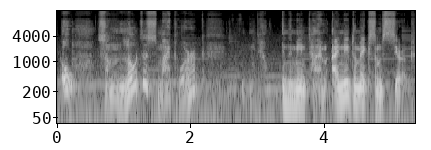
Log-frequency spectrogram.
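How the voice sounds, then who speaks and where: An actor playing a chatty, grumbling but curious innkeeper in a fantasy video game, expressive and musing aloud. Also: male voice, medium pitch, measured pace, soft background music. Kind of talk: video game character acting.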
